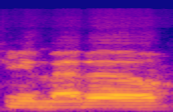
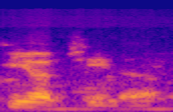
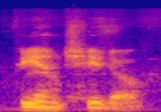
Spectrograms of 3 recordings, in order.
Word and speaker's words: fianchetto: Yeah, Fiumetto, like Fumeto. I've only heard Dogfish, the YouTube channel, say that. Most people say Fianchetto. Okay. Yeah, Fianchetto.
